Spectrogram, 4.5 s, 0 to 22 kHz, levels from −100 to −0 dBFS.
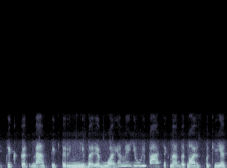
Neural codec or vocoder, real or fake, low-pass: none; real; 7.2 kHz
